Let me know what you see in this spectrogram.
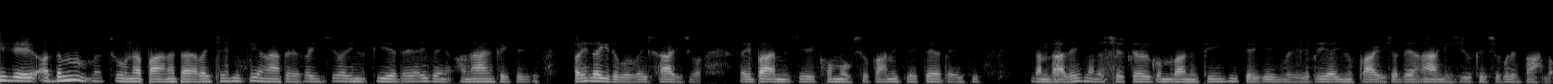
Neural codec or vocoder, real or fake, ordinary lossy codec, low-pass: codec, 16 kHz in and 24 kHz out, 0.8 kbps, FocalCodec, streaming, 65536 codes; fake; none; 3.6 kHz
